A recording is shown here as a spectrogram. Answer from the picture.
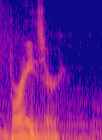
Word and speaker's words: braziers: It's other bras. It's brazer. It's a brazer. You're putting the wrong emphasis on the wrong syllable.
